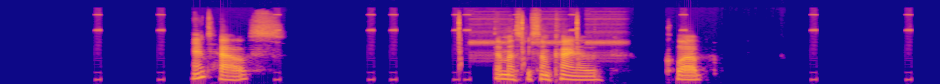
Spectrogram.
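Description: Short soft electronic blips sound as a menu cursor moves between points.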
